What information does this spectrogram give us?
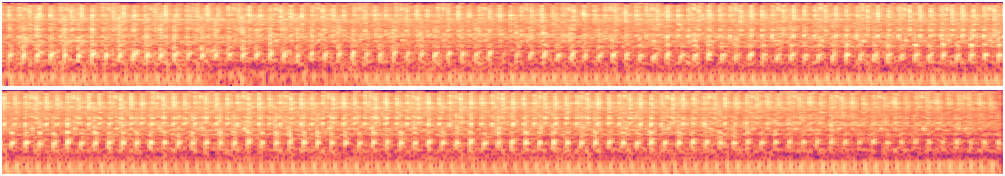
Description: Some kind of flapping sound, can't tell where it's coming from. Tried a scope, and paper towel roll... maybe timing belt tensioner loose?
